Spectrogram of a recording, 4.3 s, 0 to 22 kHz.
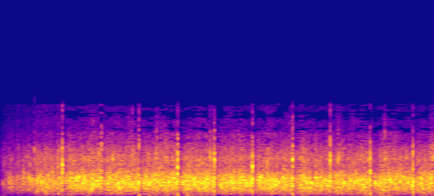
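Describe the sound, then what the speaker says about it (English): Keynote audience at the 2012 Fanfest gaming convention breaking into applause, a dense, steady wash of many hands clapping that carries evenly through the clip without dying down. "And let's all give him a huge applause."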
